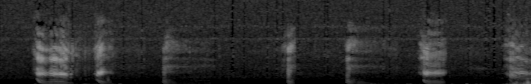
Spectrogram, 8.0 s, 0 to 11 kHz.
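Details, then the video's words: Humming, grunting porcupines on a wildlife cam in San Angelo, Texas, watched by a 10-point buck and a raccoon: a loud series of about seven moaning calls, each sliding steeply downward into a low hum, with short pauses between them. "Humming Grunting Porcupines"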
